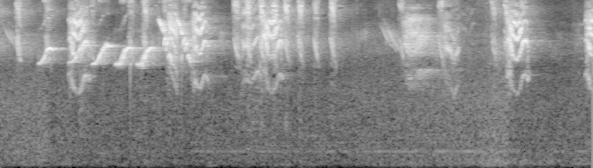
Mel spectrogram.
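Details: Double-collared seedeater male song and female call, used to stimulate males; rising whistled notes in a series, dense buzzy bursts, sharp chips, and a faint low steady hum.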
